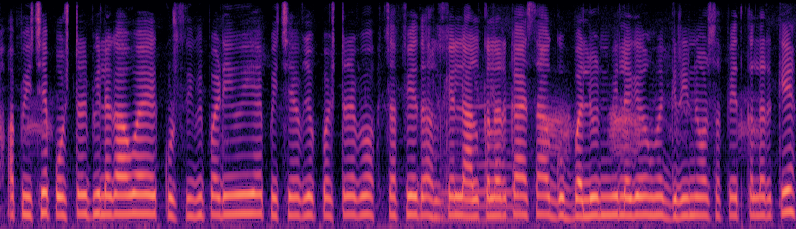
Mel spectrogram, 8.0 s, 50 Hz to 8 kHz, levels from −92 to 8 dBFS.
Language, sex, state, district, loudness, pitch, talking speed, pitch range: Hindi, male, Uttar Pradesh, Jalaun, -21 LUFS, 235 Hz, 265 wpm, 230-240 Hz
